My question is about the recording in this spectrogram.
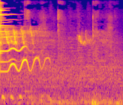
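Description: A short comic warbling sound effect, a clean wavering whistle-like tone lasting under a second, starting suddenly over a woman's laughter. A low thump follows about a second and a half in.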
